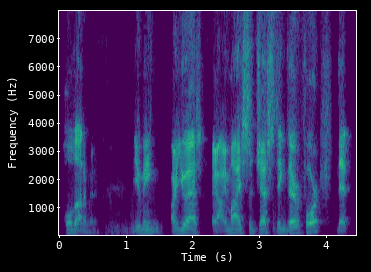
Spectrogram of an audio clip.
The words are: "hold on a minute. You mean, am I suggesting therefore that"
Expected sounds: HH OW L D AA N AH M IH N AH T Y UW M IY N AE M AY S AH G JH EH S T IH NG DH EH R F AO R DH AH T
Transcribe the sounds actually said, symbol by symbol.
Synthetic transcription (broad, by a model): HH OW L D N AH M IH N AH T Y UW M IY N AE M AY S AH G JH EH S T IH NG DH EH R F AO R DH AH T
